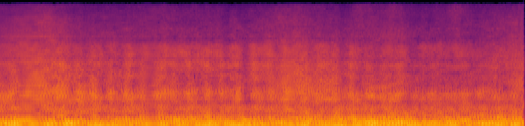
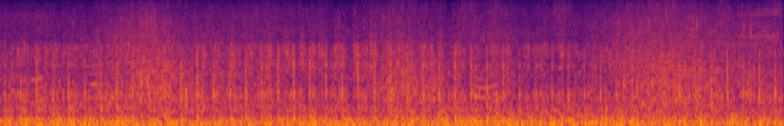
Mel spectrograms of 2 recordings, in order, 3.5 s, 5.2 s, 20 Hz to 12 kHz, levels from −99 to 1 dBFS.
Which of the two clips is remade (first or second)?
first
